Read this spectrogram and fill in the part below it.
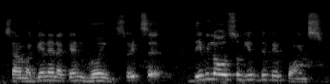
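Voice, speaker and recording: A man with an Indian accent explaining a lesson in a halting, repetitive way as a software trainer. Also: sits high, animated, slight background noise.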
